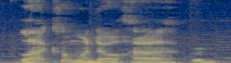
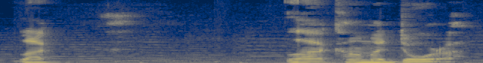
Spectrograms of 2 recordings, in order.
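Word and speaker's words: La Comodora: La Comodoha rhyming with Dora the Explorer is how it should be pronounced.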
